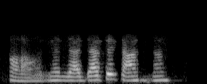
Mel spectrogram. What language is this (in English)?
Sindhi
